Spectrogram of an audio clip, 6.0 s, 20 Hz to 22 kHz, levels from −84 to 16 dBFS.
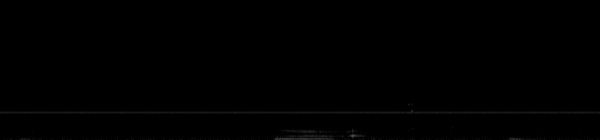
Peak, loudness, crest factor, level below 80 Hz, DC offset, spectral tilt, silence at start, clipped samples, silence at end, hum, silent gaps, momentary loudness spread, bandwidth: -50 dBFS; -67 LUFS; 22 dB; under -90 dBFS; under 0.1%; -3 dB/octave; 0 s; under 0.1%; 0 s; 60 Hz at -90 dBFS; none; 3 LU; 15 kHz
